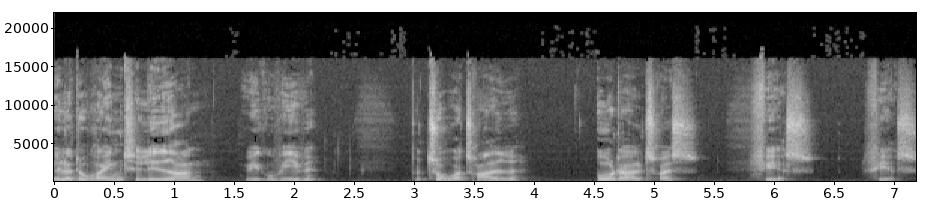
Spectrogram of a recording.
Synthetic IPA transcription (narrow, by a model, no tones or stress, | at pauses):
elɐd̥ukʰʁeŋət͡sʰe̝le̝ːð̞ˠɐːn | ʋeɡ̥oʋiːʋə | pʰɒ̽t͡sʰo̝̰ːɒt͡sʰʁað̞ˠʋə | ɔ̽ːɾəɒhælt͡sʰʁas | fiɐ̰s | fiɐ̰s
